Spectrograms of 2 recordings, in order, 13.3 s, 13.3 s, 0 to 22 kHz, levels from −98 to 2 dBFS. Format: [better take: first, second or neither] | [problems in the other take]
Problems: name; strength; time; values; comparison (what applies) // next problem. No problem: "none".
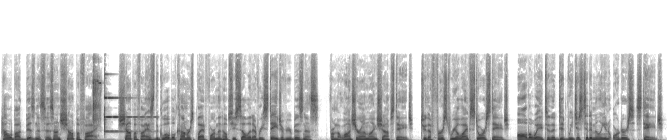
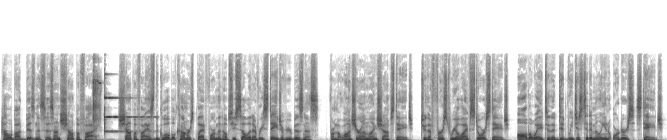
neither | none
